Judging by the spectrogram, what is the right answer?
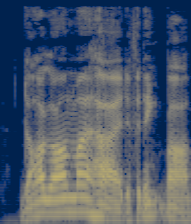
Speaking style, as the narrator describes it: he exclaimed

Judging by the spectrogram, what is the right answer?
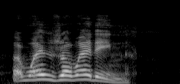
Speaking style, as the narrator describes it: a rough fellow cried out

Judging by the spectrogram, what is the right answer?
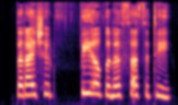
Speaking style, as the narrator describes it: she half moaned, half cried

